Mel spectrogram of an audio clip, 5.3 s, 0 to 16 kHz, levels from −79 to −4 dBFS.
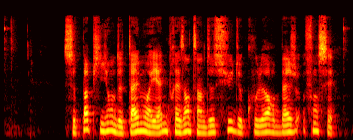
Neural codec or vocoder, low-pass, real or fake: none; 10.8 kHz; real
